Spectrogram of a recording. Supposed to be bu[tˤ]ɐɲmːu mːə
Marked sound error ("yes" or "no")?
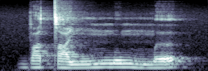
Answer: no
